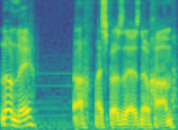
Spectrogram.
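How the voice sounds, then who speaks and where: A man playing a gentleman's confidant in a visual novel, measured and questioning. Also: sits low, big pitch swings. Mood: relenting. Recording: music behind the voice.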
